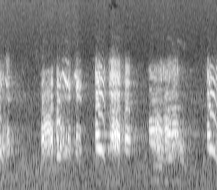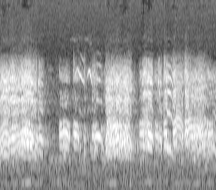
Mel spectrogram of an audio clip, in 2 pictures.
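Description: Geese honking loudly in harsh, nasal bursts, several birds calling over one another in rapid, overlapping volleys.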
